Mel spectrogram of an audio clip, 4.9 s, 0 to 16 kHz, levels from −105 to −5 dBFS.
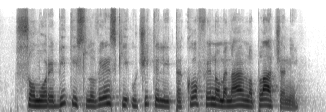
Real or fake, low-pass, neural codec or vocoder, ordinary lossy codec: real; 10.8 kHz; none; Opus, 16 kbps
